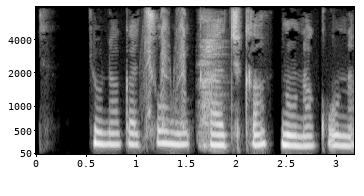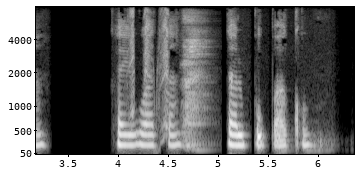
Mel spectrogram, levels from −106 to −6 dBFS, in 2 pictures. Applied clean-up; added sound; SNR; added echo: none; Scratching (performance technique); 14 dB; none.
